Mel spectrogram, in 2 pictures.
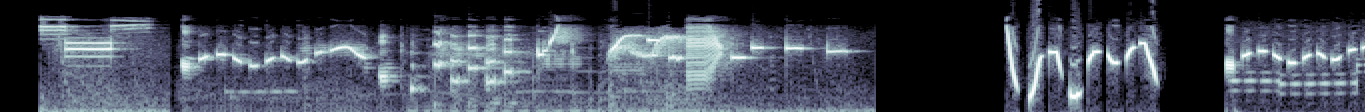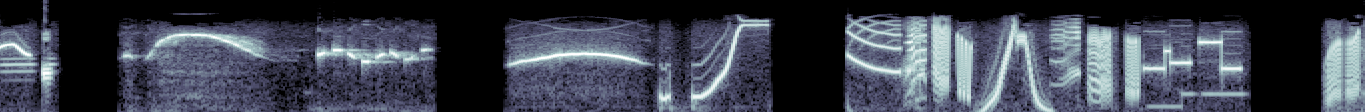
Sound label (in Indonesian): suara robot untuk masteran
